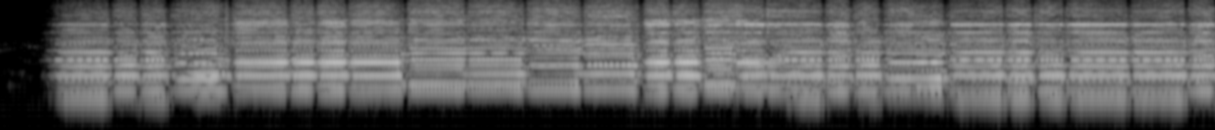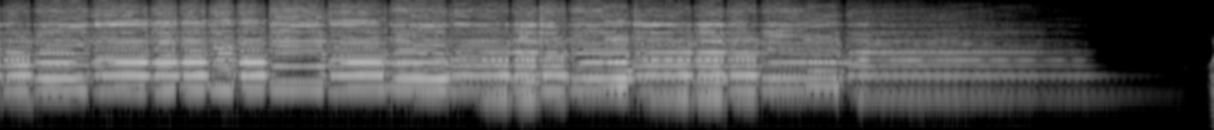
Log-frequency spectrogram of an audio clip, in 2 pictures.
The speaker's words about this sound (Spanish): les vengo a presentar este instrumento musical que fue encontrado en la zona central de nuestro país y que se llama radel. Es de tres cuerdas, muy parecido al violín, pero se ubica en las piernas. Los invito a escuchar.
